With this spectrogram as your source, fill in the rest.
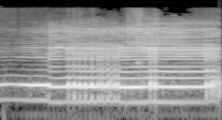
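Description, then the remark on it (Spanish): A person vocally imitates the roar of Chewbacca, the Star Wars Wookiee, thanking for a medal in the J.J. Abrams film: one loud, sustained, growling howl with a warbling, rough texture, lasting about two seconds with no other talking. “¿Y cómo lo agradece Chubaca,”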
